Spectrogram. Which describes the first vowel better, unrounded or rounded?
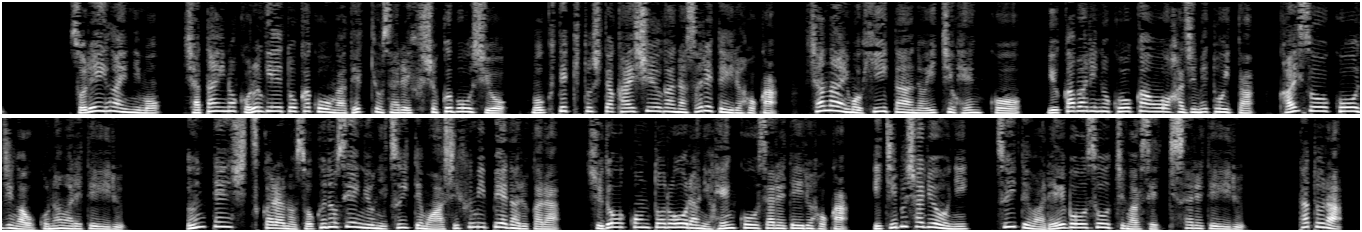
rounded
